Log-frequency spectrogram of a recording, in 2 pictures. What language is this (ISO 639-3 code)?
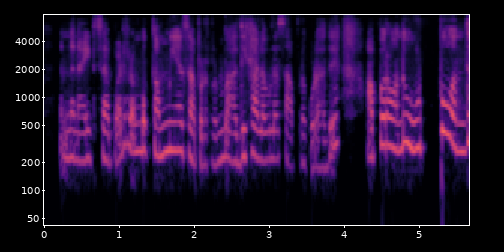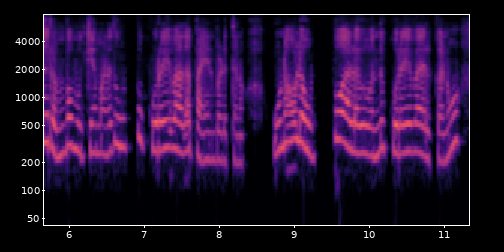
tam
